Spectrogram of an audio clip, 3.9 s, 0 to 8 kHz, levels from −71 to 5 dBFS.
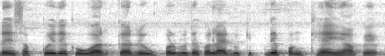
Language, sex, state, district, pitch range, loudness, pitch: Hindi, female, Haryana, Rohtak, 200-225 Hz, -14 LUFS, 210 Hz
